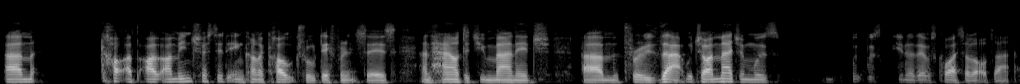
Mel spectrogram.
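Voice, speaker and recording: A man's voice: lowish voice, fairly even intonation, normal speed, sharp tone, dry recording, lo-fi sound. A man hosting a podcast, asking questions hesitantly and often repeating words as he forms them. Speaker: podcast host, interviewer. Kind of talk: interview questions.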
